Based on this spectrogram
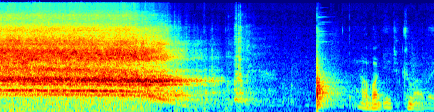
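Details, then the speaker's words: Espresso machine steam wand buried too deep in the milk and never lowered: loud, steady, shrill hiss with no chirping or tearing for two seconds; no aeration, milk reaches temperature but stays thin with no foam. "The problem with this one is the milk is too deep in the steam wand, and we're not going to lower it down at all. So all I'm going to do here is do this, and you can hear how loud this is."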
